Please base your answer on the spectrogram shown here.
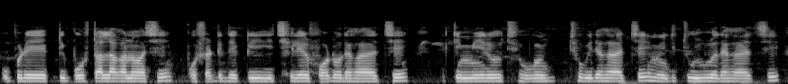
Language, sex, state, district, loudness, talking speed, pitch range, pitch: Bengali, male, West Bengal, Cooch Behar, -16 LUFS, 165 wpm, 145-155 Hz, 150 Hz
